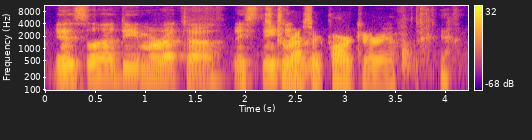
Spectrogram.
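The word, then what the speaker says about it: Isla de Muerta: So the next day, they're introduced to all the crew members, and they on Isle de Moret. How do you say the name? Isla de Moreta. Isla de Moreta.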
